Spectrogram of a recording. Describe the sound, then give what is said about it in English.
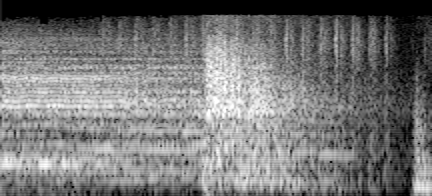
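Two loud gunshots fired at a small deer, the first bursting over a fading musical tone and trailing off in a long rumbling decay, the second cracking sharply right at the end. “why'd you shoot that little deer?”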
